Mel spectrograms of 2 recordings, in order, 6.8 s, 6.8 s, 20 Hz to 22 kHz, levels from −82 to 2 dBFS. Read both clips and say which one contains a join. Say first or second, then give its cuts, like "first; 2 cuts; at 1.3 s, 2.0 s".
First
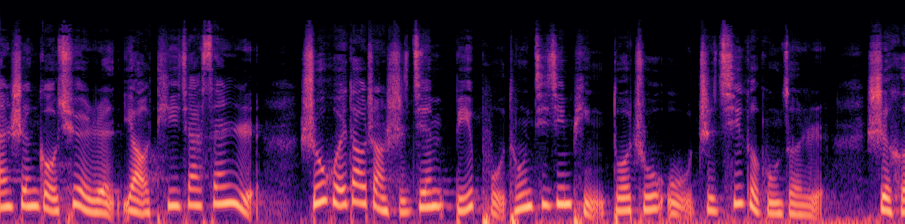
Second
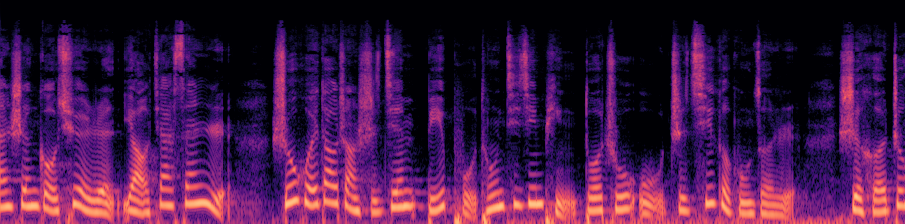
second; 1 cut; at 1.2 s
